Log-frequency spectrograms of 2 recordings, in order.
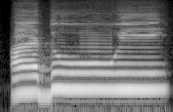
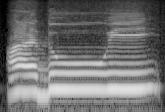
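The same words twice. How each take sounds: The two takes are said the same way.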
